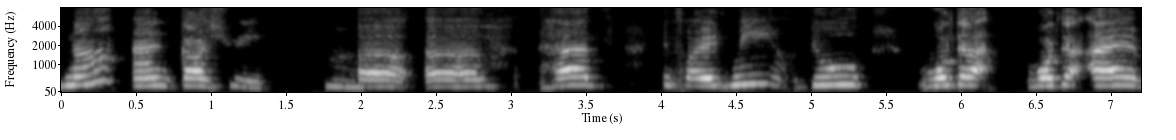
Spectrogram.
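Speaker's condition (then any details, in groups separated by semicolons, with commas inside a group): Cerebral palsy; could not talk in early childhood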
